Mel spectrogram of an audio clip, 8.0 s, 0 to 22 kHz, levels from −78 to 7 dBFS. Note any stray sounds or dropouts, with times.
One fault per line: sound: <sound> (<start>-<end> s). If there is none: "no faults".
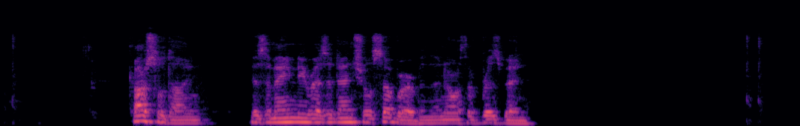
no faults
